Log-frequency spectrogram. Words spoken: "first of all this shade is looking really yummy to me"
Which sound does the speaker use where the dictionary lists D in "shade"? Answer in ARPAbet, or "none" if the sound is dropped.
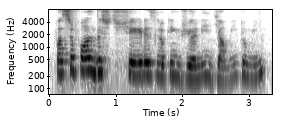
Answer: D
